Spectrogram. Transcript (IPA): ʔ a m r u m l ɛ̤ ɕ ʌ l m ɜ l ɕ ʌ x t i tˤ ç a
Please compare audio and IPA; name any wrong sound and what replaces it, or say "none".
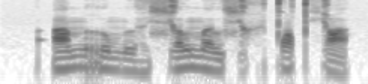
none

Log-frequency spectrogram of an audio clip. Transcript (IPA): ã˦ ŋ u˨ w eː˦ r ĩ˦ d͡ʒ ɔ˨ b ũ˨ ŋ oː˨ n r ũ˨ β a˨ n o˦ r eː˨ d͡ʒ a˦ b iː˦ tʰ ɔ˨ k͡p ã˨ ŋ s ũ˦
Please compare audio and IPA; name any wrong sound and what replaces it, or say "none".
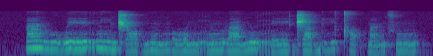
o˦ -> u˦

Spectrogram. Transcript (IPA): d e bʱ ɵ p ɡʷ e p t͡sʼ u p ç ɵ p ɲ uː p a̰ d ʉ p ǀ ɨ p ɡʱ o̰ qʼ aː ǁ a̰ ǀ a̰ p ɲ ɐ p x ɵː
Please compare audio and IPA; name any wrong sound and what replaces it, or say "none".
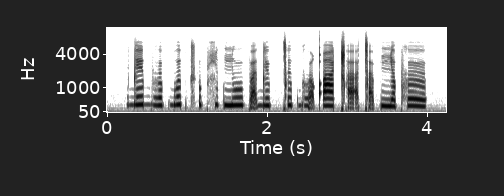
none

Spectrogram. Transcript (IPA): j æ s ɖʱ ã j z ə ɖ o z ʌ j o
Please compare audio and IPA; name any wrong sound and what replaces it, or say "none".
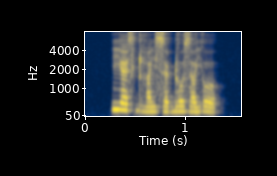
æ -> ɛ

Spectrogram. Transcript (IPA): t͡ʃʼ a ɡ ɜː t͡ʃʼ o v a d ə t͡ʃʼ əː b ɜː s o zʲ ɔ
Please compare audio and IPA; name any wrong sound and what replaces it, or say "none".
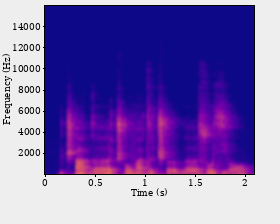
none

